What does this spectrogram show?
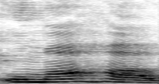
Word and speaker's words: Omaha: And of course, I'm going to bring you the Omaha word. Omaha is the correct pronunciation of Omaha, where we're located, Omaha, Nebraska.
